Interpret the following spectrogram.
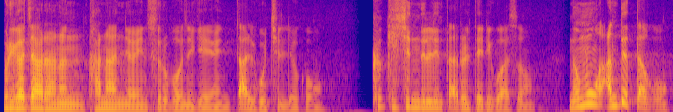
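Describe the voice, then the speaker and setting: A male pastor preaching a sermon, moving between hushed, intimate asides and loud, emphatic passages. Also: mid-range voice, animated, brisk. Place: large church sanctuary. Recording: church service with long hall reverb.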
